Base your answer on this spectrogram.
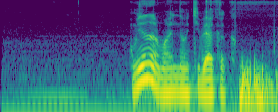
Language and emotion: Russian, positive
